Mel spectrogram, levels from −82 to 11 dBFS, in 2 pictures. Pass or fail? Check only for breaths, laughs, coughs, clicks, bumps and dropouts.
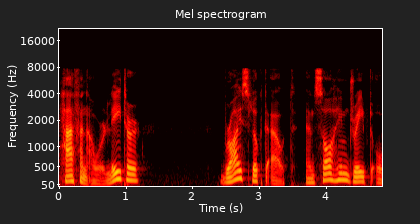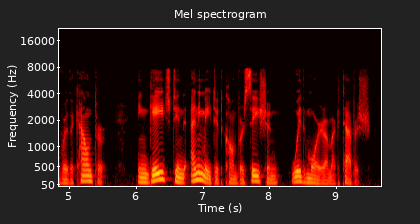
pass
